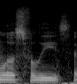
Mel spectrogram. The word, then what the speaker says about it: Los Feliz: Because that's the correct way to say it. If you've ever taken like a week of Spanish in your life. Los Feliz, it means the happy. Feliz is happy.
